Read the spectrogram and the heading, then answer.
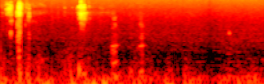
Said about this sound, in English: I'm going to crumple this paper.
